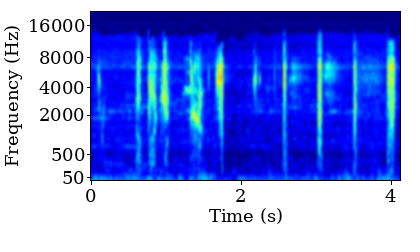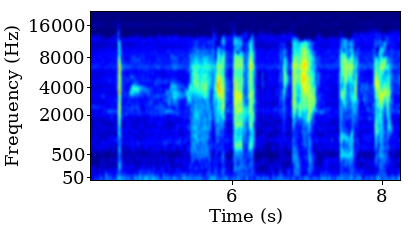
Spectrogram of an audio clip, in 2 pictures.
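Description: A female budgerigar chatters in quick, scratchy mimicked words mixed with clicks and sharp chirps.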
